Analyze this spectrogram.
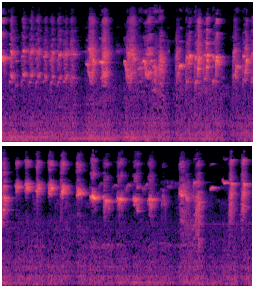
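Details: Mimicking song of a long-tailed shrike with 'kuntilanak' and 'greja petir' imitations: a continuous rapid chatter of scratchy high notes mixed with sliding whistles.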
